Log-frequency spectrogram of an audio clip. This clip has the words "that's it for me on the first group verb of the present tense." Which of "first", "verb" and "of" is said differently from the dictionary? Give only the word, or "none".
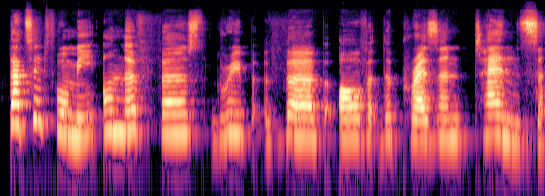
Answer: none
